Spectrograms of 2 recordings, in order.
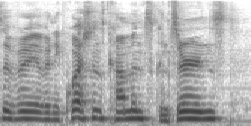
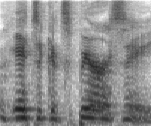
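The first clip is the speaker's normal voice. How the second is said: bad put-on wrestling commentator voice, higher and louder; 5 semitones higher, 11 dB louder than usual. Joking about reading silly text as commentators: awful Jesse Ventura impression. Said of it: "That's my awful Jesse Ventura impression".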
